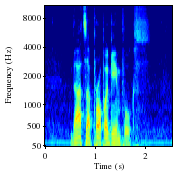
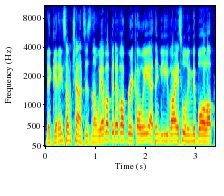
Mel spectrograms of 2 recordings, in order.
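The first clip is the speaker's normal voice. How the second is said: loud, quick call rising to a shout; live play-by-play; 4 semitones higher, 10 dB louder than usual. Real, not acted. Commentator follows a breakaway for viewers, rising excited play-by-play. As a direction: build excitedly to a high, loud finish.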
